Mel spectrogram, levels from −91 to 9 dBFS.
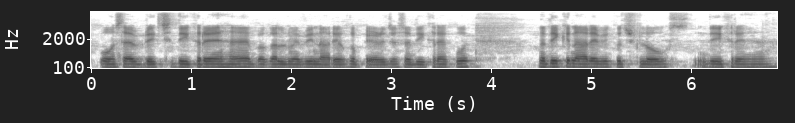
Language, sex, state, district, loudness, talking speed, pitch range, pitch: Hindi, male, Chhattisgarh, Raigarh, -24 LUFS, 220 wpm, 110-120 Hz, 115 Hz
